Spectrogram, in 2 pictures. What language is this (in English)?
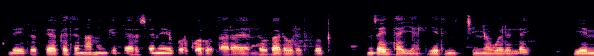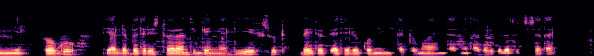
Amharic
